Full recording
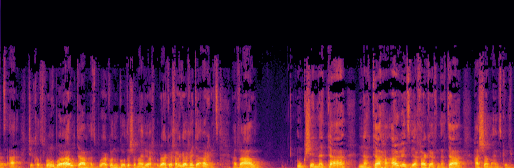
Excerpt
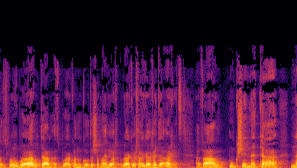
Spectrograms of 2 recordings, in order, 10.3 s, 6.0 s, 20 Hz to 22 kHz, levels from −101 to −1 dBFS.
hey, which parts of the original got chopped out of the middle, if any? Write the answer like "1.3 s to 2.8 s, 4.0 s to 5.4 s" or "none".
5.3 s to 5.9 s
